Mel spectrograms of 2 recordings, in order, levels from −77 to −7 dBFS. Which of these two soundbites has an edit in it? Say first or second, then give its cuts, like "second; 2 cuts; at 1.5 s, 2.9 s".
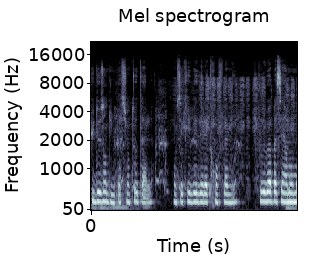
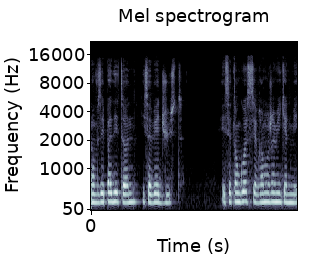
second; 1 cut; at 2.5 s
